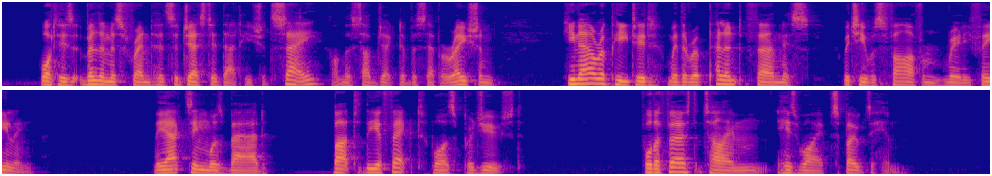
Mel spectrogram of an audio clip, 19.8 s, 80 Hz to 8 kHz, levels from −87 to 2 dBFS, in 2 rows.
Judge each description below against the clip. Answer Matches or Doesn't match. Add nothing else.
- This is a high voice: Doesn't match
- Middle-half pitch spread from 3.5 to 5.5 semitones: Matches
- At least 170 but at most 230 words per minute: Doesn't match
